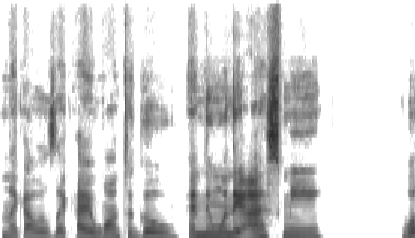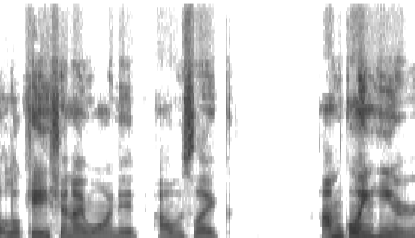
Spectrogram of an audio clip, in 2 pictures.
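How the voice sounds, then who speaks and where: A soft-spoken woman at a medium pitch, with fairly even intonation, a fairly slow pace, and a dry, close sound with no echo. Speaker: podcast co-host. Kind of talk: casual chat.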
